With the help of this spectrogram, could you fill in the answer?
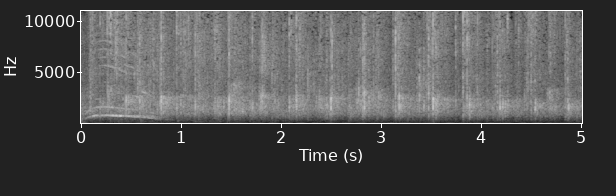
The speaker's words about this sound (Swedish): Amen, ska vi ge de här hjältarna en applåd?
